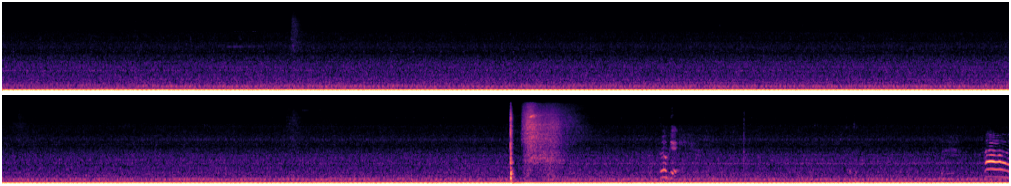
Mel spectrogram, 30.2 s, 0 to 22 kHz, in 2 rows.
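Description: A Detroit DD15 diesel engine idling with a steady low hum, heard from inside the truck's cab. About three-quarters of the way through, a sharp click is followed by about a second of hissing air from the truck's air brake system.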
